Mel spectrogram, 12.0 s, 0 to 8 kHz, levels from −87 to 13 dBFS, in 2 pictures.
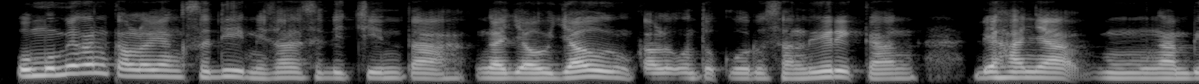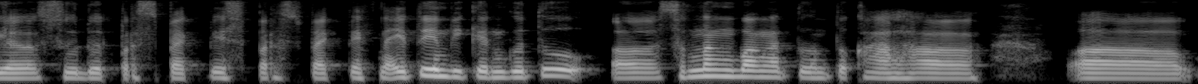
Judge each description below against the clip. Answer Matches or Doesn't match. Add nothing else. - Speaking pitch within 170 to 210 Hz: Doesn't match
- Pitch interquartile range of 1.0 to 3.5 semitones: Matches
